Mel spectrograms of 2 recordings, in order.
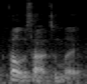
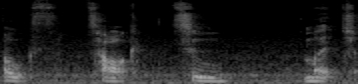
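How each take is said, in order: First: Said in the usual way. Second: Each word spaced out, softer and lower; slow and deliberate. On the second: Real, not acted. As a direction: drag it out word by word. Slow deliberate take, then repeated normally.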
